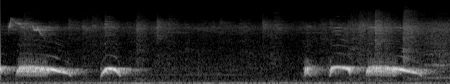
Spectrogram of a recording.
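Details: Spotted dove at a breeding farm near Hanoi, Vietnam, singing in the early morning: low, bubbling coos in two bursts, the second made of three quick notes rising into a longer rolling coo, with faint twittering behind.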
